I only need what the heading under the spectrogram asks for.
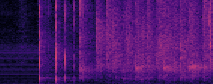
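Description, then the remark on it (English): Several sharp, separate claps ring out, then quickly blend into a steady wash of audience applause that holds at a moderate level to the end, with no talking. “You do have to clap after every single section.”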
